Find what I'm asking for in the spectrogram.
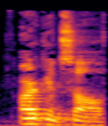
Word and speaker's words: Arkansas: Akron-SAS is ranked 16th. – Arkansas for the rest of the people.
